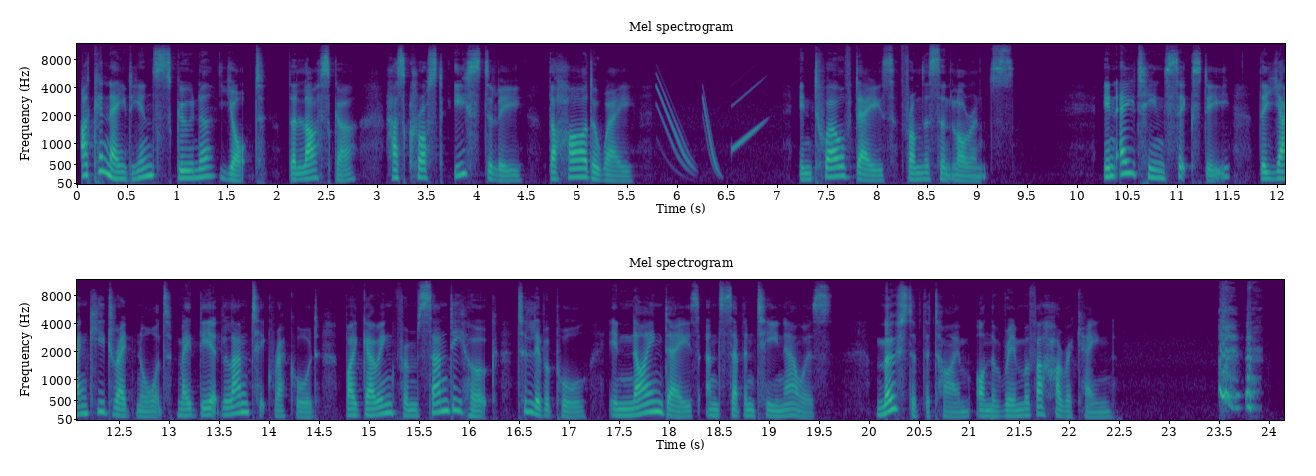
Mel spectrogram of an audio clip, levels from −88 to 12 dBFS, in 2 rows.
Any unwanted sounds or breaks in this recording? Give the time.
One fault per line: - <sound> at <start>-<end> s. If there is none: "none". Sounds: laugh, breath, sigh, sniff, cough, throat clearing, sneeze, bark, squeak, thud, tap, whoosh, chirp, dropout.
- chirp at 5.8-6.9 s
- laugh at 23.5-24.0 s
